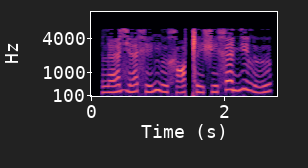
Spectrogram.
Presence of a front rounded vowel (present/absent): absent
